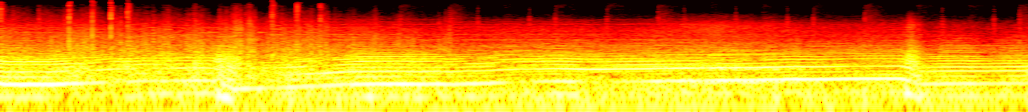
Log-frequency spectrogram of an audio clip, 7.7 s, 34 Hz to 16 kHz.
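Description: Tuned Renault Mégane 4 RS Trophy's turbocharged 1.8-litre four-cylinder pulling hard under full acceleration. The engine note climbs, then drops sharply twice at quick dual-clutch upshifts, about two seconds in and near the end. A few sharp exhaust cracks come in the first second.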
